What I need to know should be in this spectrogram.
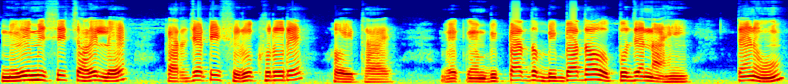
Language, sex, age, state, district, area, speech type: Odia, male, 60+, Odisha, Bhadrak, rural, spontaneous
